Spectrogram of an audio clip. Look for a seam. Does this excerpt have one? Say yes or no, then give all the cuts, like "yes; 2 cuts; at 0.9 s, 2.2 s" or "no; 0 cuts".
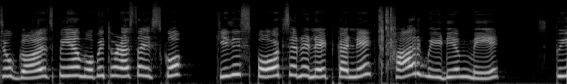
yes; 1 cut; at 3.8 s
